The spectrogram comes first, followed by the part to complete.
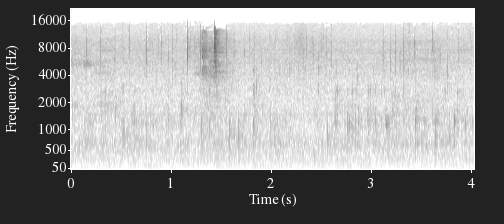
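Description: Faint, fine bubbling of a pot of vegetable soup simmering, with a brief soft hiss about a second and a half in.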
